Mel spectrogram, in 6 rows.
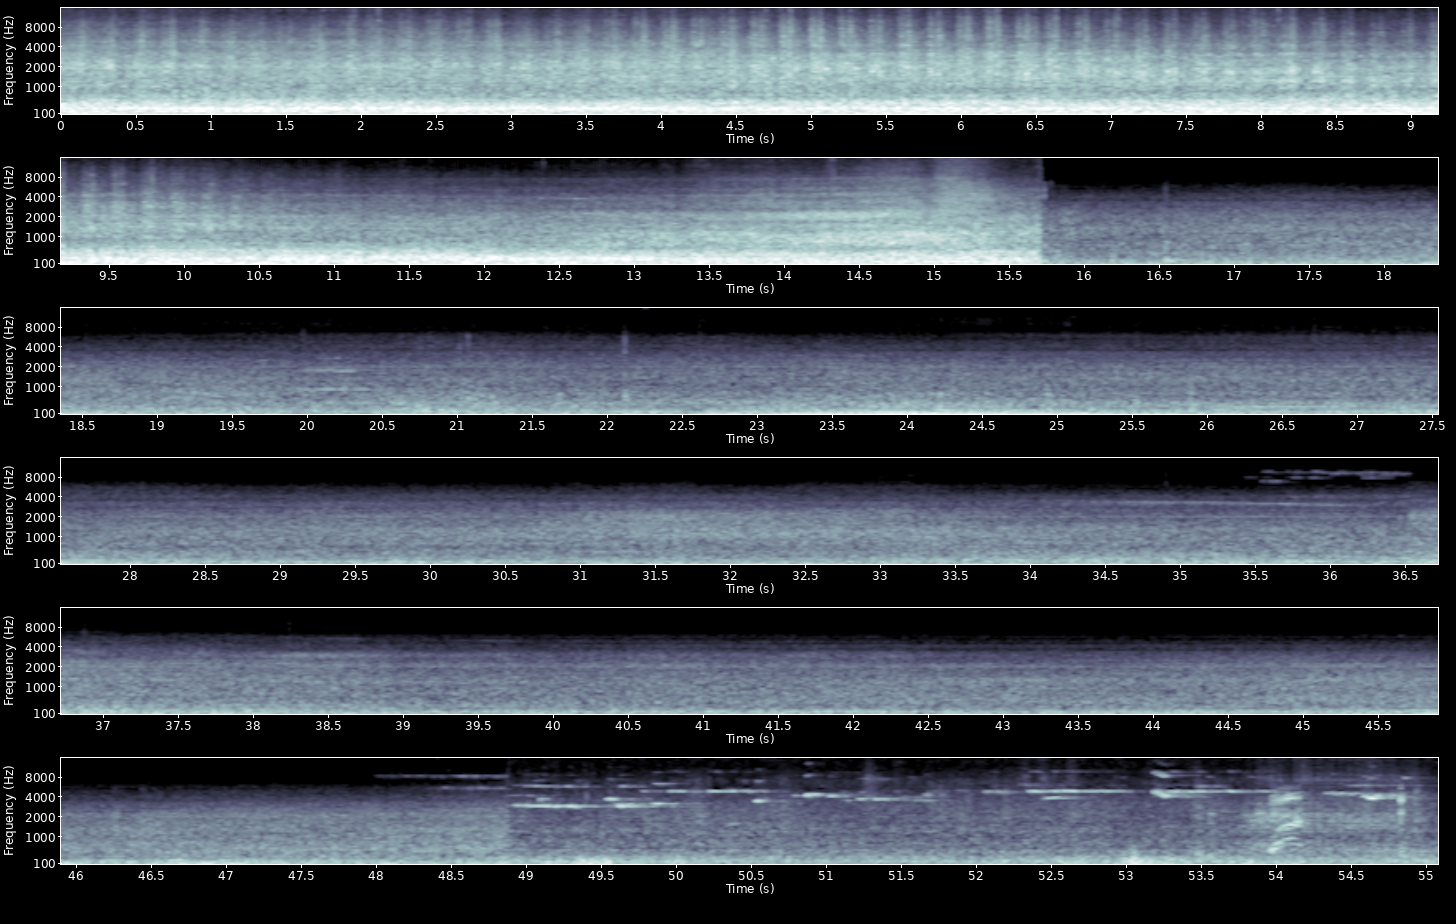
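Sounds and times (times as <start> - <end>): diesel locomotive engines running: 0.0 - 16.7, 47.3 - 55.0
train wheels on rail: 0.0 - 17.0, 47.9 - 55.0
distant locomotive rumble: 0.0 - 27.2, 36.5 - 55.0.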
